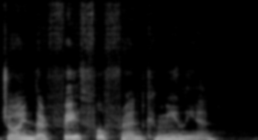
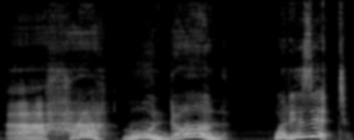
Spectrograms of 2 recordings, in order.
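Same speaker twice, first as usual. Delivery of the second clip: anxious king; 5 semitones higher, 4 dB louder, slower than usual. Acted. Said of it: "asked the king anxiously".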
